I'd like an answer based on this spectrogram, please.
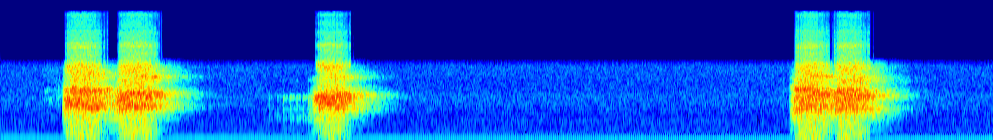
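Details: Miniature Pinscher named Bubi barking loudly indoors: a quick double bark, a single bark a second later, then another sharp double bark after a pause, with near silence between.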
